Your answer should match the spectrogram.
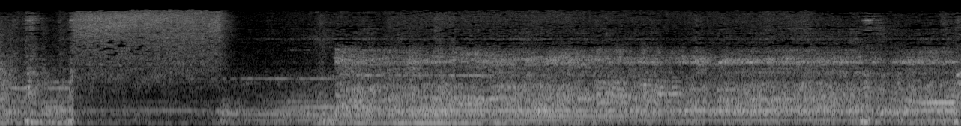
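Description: A hiss of air sprays for about a second, starting about half a second in, typical of a scare-attraction air-blast or fog jet. Then a loud droning background soundtrack with steady low tones takes over.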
